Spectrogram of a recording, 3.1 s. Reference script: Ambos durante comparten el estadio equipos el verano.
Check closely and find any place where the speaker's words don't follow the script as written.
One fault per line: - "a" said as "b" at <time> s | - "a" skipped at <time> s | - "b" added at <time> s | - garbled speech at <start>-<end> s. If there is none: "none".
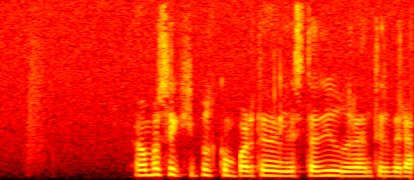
- "durante" said as "equipos" at 1.3 s
- "equipos" said as "durante" at 2.5 s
